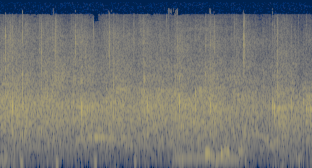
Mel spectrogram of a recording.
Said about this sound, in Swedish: Welcome, welcome, more people. new to City Church? ny i Citykyrkan. Give them a big hand.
